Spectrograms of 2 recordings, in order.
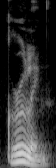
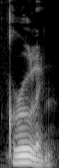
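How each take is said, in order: No difference in how they are said.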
